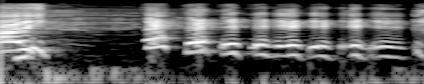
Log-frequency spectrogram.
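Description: A woman laughing hard: a loud, high-pitched whoop at the start, then a rapid run of short laugh pulses, several a second.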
